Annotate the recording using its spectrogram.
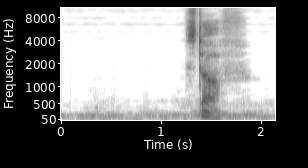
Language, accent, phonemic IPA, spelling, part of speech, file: English, Australia, /stɐf/, stuff, noun / verb, En-au-stuff.ogg
- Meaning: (noun) 1. Miscellaneous items or objects; (with possessive) personal effects 2. Miscellaneous items or objects; (with possessive) personal effects.: Furniture; goods; domestic vessels or utensils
